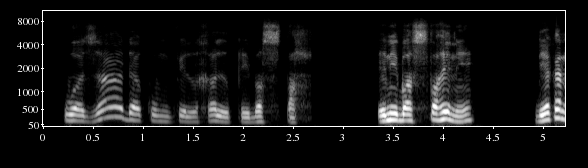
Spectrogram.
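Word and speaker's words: بصطة: Ini bastah ini dia kan ada huruf sin di atasnya. Jadi kita bacanya itu dengan makhraj sin basth, bukan shad ya.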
